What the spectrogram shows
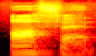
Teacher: you're not going to hear that T. It is a silent letter, a silent T, often. It is a word that I'm being very serious right now, that I use quite often.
